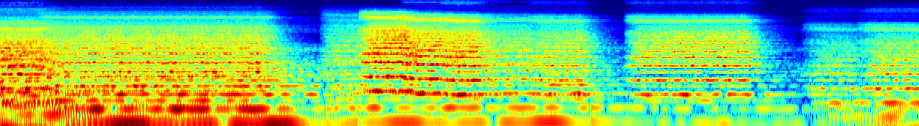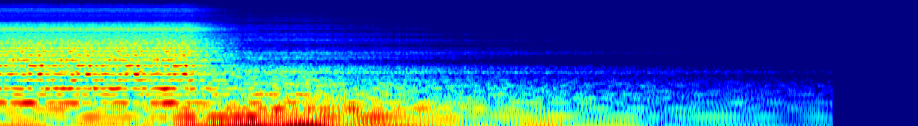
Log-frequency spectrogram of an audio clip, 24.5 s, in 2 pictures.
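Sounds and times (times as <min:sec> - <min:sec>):
deep string section on a Yamaha TX16W sampler: 0:00.0 - 0:17.8.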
